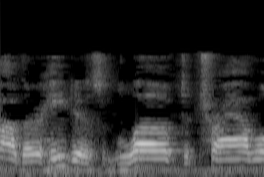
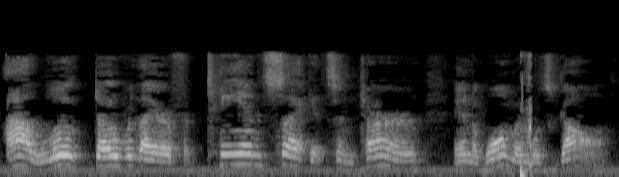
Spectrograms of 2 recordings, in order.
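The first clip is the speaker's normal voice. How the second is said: normal talking voice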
